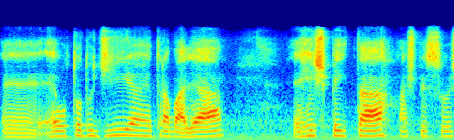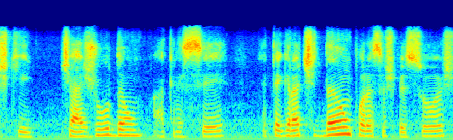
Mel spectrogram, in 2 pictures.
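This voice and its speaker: A man with a fairly high voice speaks very slowly. His loudness swings widely while his intonation stays fairly even. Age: 30s. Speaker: audiovisual production business owner. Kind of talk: interview. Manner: halting, many fillers and repetitions.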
